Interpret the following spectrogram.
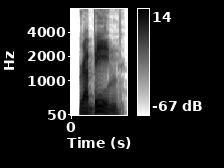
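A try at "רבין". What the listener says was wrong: you don't stress the e. it's Rabin.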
